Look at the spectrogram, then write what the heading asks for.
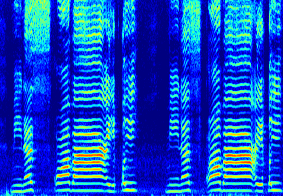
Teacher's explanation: مینسقوا عقی، عین حروف ہلکی، حلق کے سینٹر سے ادا ہوگا. قاف کو ہم موٹا کر کے پڑھیں گے کیونکہ حروف مستعلیہ ہے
